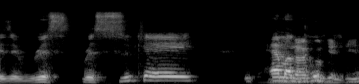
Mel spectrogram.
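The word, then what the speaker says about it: Ryusuke Hamaguchi: I'm seeing if I'm pronouncing this correctly. Is it Risuke Hamaguchi? You're not gonna get me to do it. Okay. Risuke Hamaguchi for Drive My Car, and Paul Thomas Anderson for Licorice Pizza.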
